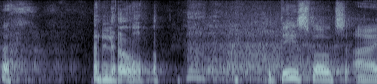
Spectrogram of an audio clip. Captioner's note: chuckles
